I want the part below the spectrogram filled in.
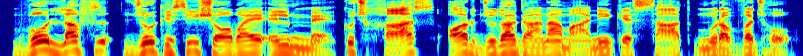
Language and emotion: Urdu, neutral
